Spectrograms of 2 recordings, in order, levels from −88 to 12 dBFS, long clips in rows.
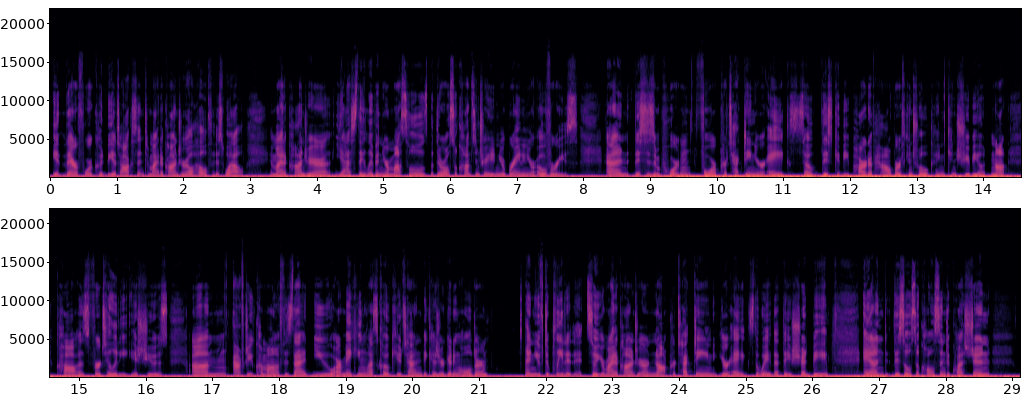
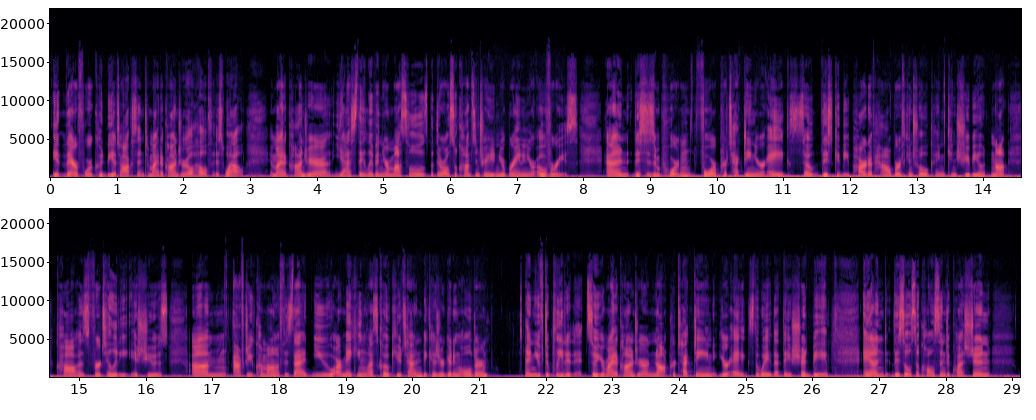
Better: second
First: low rumble; loud; throughout; 5 dB below the speech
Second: low rumble; faint; throughout; 25 dB below the speech

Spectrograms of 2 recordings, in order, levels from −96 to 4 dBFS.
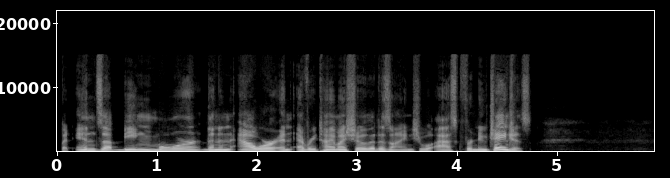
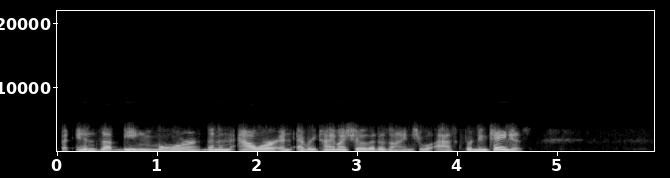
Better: first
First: none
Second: phone-call audio

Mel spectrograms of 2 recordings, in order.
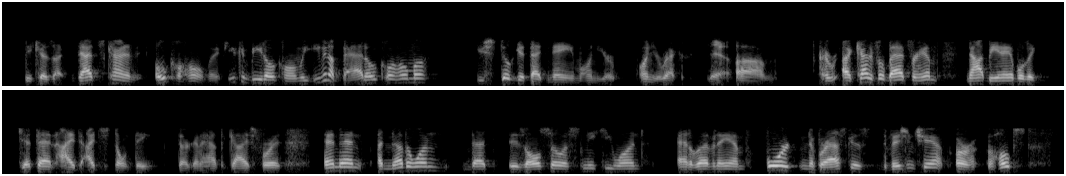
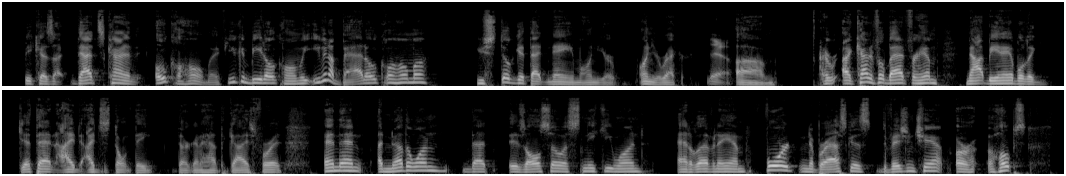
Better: second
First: phone-call audio; poor line; nothing above 3.5 kHz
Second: none

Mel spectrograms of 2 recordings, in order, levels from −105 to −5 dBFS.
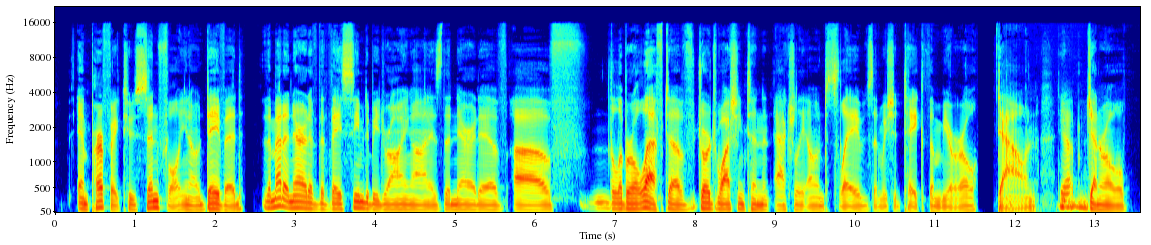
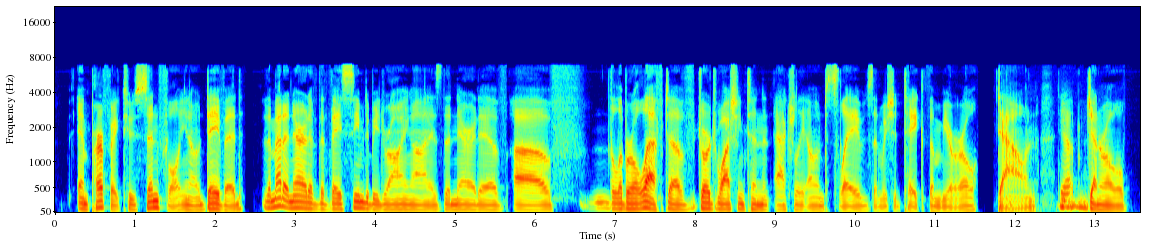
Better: first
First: none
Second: garbled, watery; slightly; nothing above 6.5 kHz

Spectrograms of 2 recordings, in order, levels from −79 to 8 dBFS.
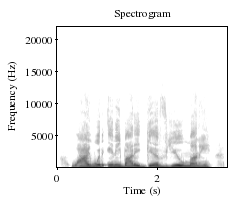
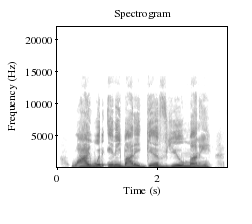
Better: second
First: muffled; slightly; fading above 3.5 kHz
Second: none

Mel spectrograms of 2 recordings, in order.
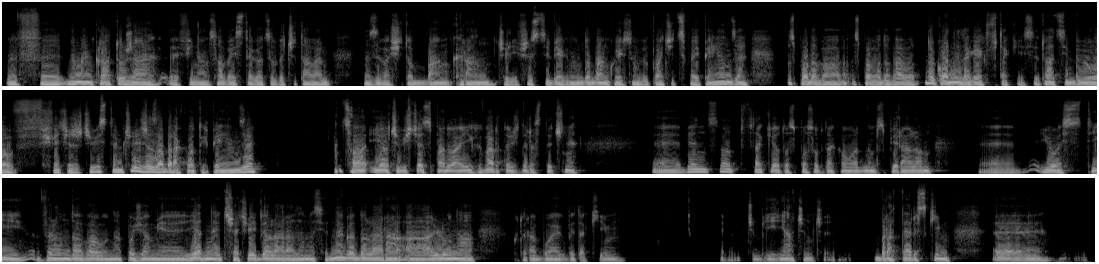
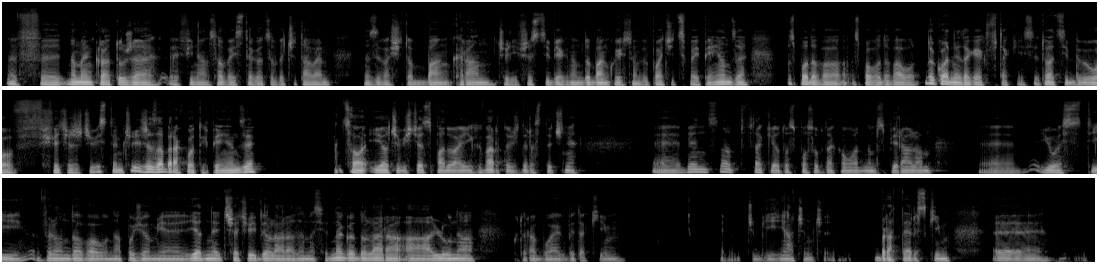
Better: second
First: distortion; heavy; 9% of the sound clipped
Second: none

